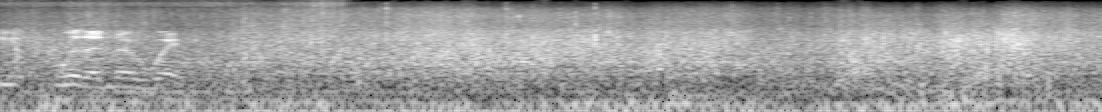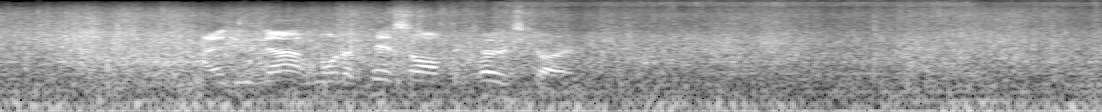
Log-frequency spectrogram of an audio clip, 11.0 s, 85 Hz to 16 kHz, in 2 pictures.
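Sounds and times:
jet ski engine droning: 0.0 - 11.0
water washing along hull: 0.0 - 11.0
wind buffeting microphone: 0.0 - 11.0.

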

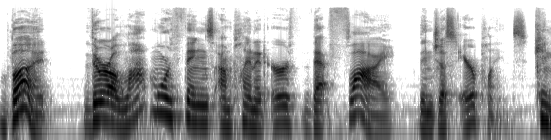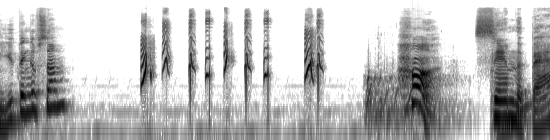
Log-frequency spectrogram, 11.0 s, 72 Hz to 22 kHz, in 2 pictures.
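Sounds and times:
high-pitched puppet squeaks: 7.0 - 8.8.

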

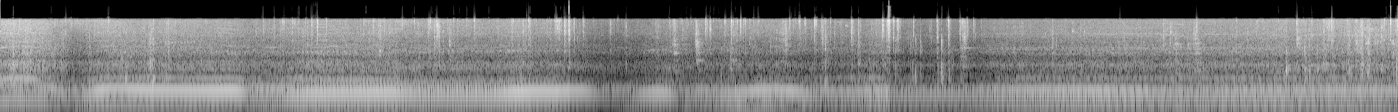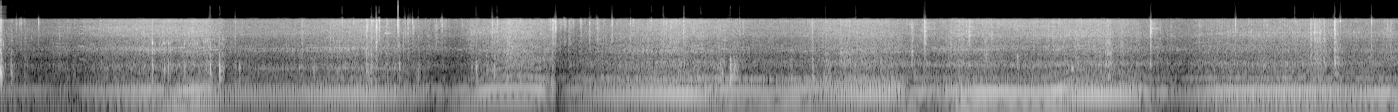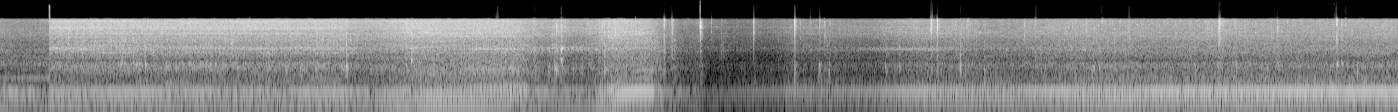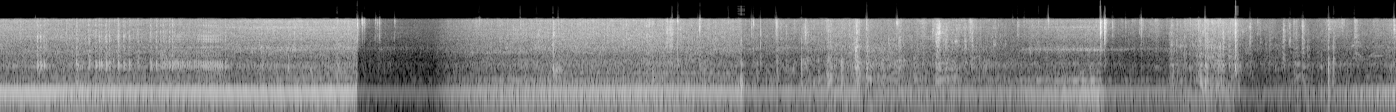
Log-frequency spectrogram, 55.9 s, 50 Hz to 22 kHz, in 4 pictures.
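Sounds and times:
engine revving: 0.0 - 55.9.

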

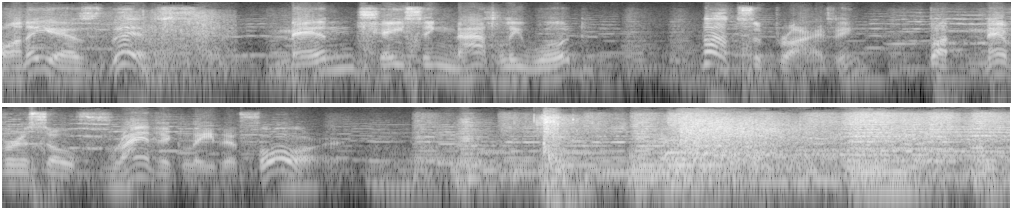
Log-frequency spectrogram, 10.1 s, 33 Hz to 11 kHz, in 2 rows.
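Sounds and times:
orchestral music: 0.0 - 10.0
sudden crash: 7.7 - 10.0.

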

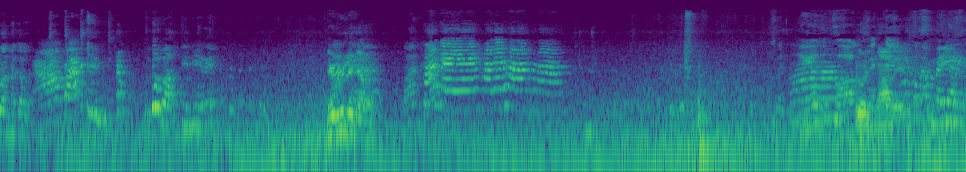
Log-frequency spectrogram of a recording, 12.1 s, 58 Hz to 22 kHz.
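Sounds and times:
indistinct voices in a room: 0.0 - 12.0
steady low hum: 0.0 - 12.0.

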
